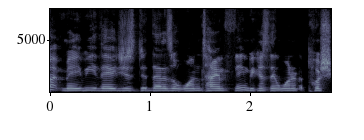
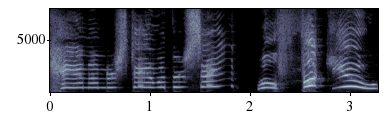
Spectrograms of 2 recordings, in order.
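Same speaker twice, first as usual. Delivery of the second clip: very high, loud, squeaky cartoon voice; 8 dB louder than usual. Commentating an event with no English subtitles, in a Mickey Mouse voice. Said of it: "Mickey Mouse voice there".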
